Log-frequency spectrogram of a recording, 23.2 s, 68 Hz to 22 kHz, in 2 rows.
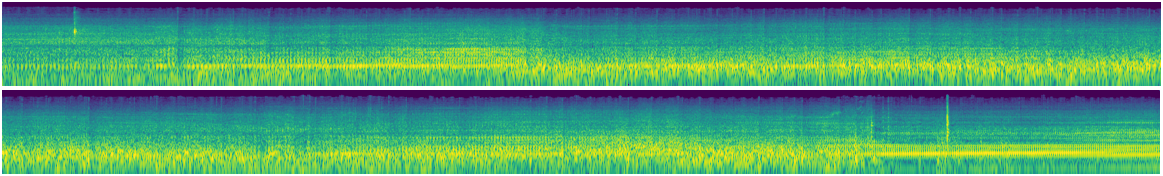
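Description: Honda XRE 300's single-cylinder engine running at a fairly steady pitch while riding, mixed with heavy wind noise on a helmet-mounted camera. Near the end the engine note turns clearer and steadier.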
